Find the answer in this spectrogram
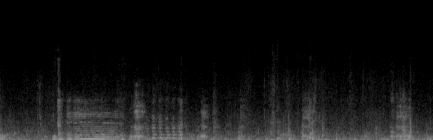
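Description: Miniature goats bleating: one long, steady bleat about a second in, then a shorter, higher, quavering bleat just after it.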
